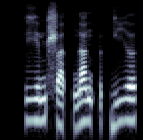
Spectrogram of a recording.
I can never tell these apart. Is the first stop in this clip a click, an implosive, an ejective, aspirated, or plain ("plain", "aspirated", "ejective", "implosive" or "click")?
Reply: plain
